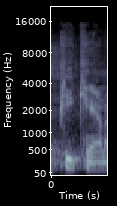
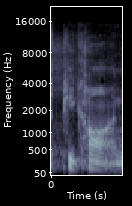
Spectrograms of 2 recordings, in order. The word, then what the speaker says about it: pecan: And Miss Jenny has kind of a Duck River famous, I say pecan, I know it's pecan, but I'll say it wrong if I think about it too much, pecan pie that she makes for every board meeting.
